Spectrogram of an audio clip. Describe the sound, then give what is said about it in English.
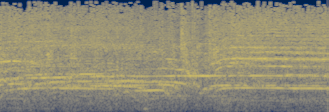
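A live audience cheers a welcome onto the stage with loud, sustained crowd noise. Shouts and high whoops rise out of the steady roar for the full length. “Thank him and give him a warm welcome onto the stage, ladies and gentlemen.”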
